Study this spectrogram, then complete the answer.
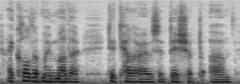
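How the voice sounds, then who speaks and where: A man with a Brooklyn accent speaks over noticeable background noise. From Long Island, New York, US. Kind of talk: interview. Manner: halting, many fillers and repeats.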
